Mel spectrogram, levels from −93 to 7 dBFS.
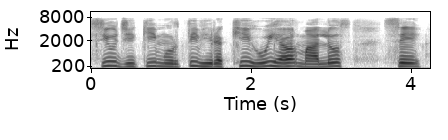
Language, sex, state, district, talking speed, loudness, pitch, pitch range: Hindi, male, Uttar Pradesh, Lucknow, 140 wpm, -19 LUFS, 200 Hz, 185-215 Hz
